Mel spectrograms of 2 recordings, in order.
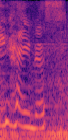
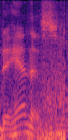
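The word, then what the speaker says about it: D'Hanis: Not the heinous. A common mistake. But wrong. And remember, there's no anus in Dehennis.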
